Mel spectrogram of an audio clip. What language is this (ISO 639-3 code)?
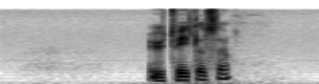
nor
